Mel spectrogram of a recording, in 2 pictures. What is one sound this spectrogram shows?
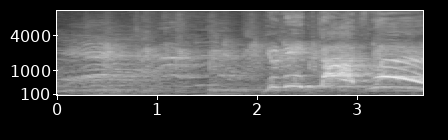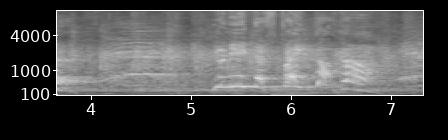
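A man preaches with animation through a microphone, his voice echoing in a large hall.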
